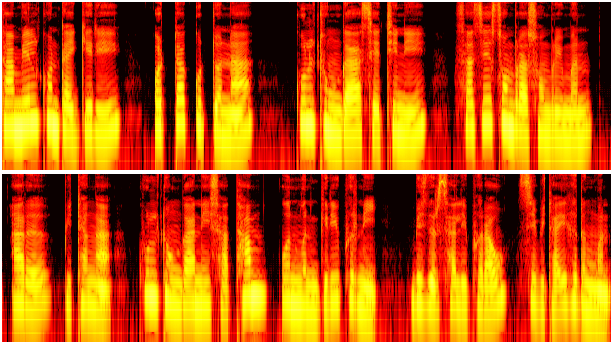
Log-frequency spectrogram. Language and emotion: Bodo, neutral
